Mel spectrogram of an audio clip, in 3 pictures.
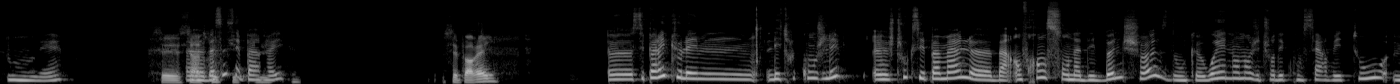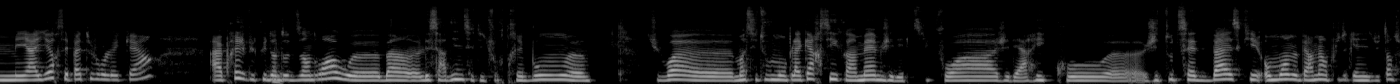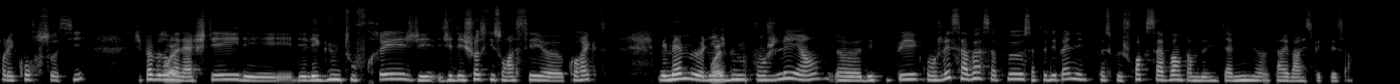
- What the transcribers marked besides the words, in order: none
- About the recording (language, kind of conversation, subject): French, podcast, Comment t’organises-tu pour cuisiner quand tu as peu de temps ?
